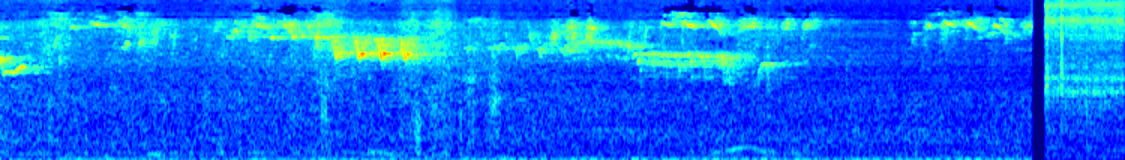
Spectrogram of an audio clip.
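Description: Small birds chirping in short, repeated phrases over a steady low outdoor rumble; the sound cuts off abruptly near the end.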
